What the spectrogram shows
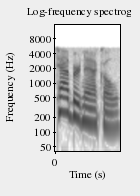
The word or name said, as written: tabernacle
